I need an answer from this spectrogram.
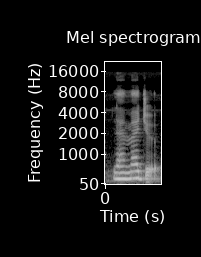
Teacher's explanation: Cim hərfini qalqalə edərək vurğulu tələffüz edirik.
